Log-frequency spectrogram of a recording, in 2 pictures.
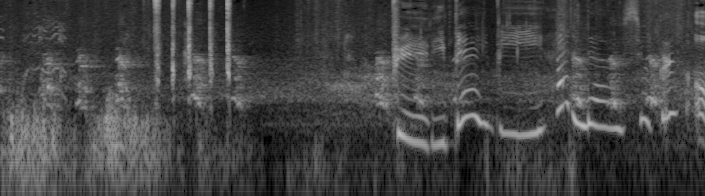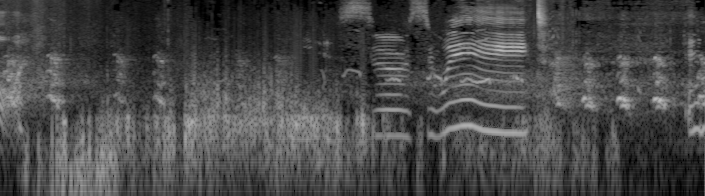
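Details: Blue merle male Australian Shepherd puppy, four and a half weeks old, son of Matilda and Jackson: talking dominates the opening, then long tonal whines rise and fall, recurring near the end between voices and bumps.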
